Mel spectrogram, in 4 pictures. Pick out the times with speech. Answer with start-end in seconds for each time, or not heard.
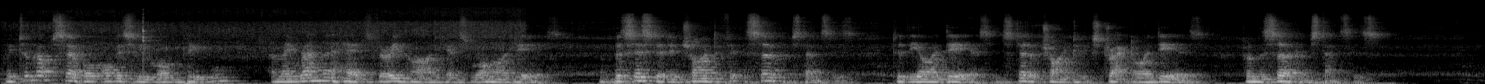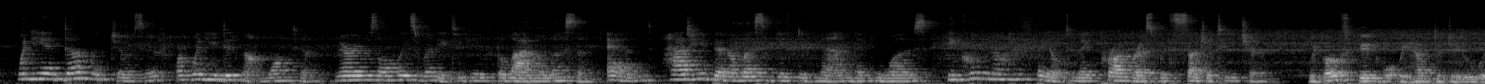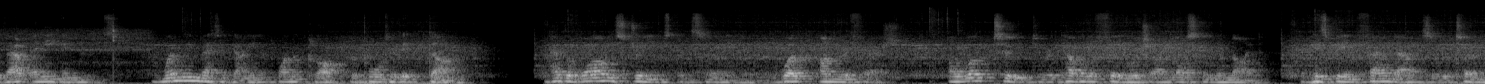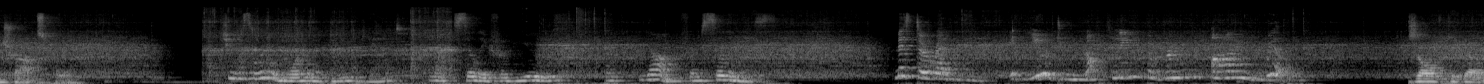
0.1-13.9, 15.0-34.4, 35.1-45.4, 46.8-52.4, 53.5-57.5, 58.6-59.3.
